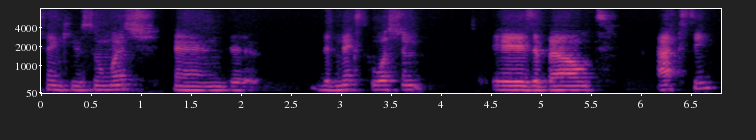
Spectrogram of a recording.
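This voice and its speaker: Farsi-native host asking long rambly questions in english, higher voice, muffled audio. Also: male voice, fairly even intonation, takes it slowly. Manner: long, searching questions with fillers. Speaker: interview host.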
